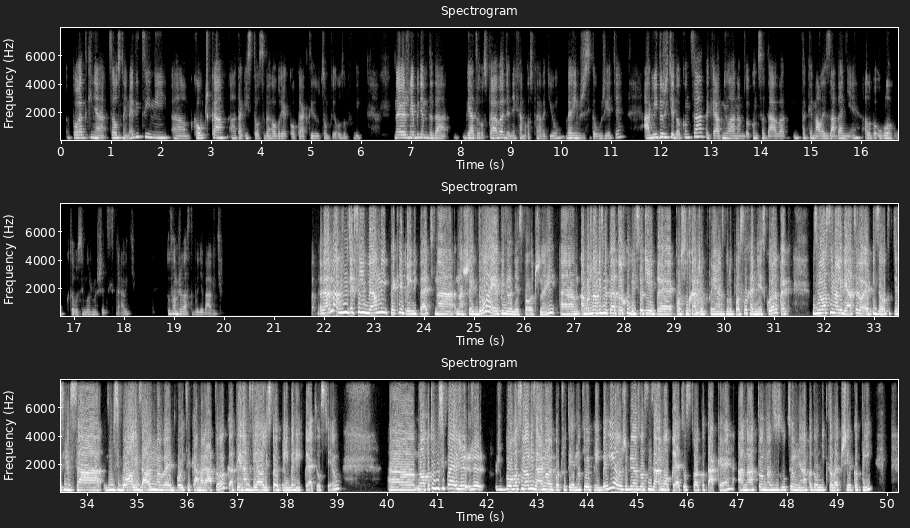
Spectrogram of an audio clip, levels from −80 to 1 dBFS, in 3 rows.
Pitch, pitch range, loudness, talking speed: 180 Hz, 170-210 Hz, -4 LUFS, 170 wpm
